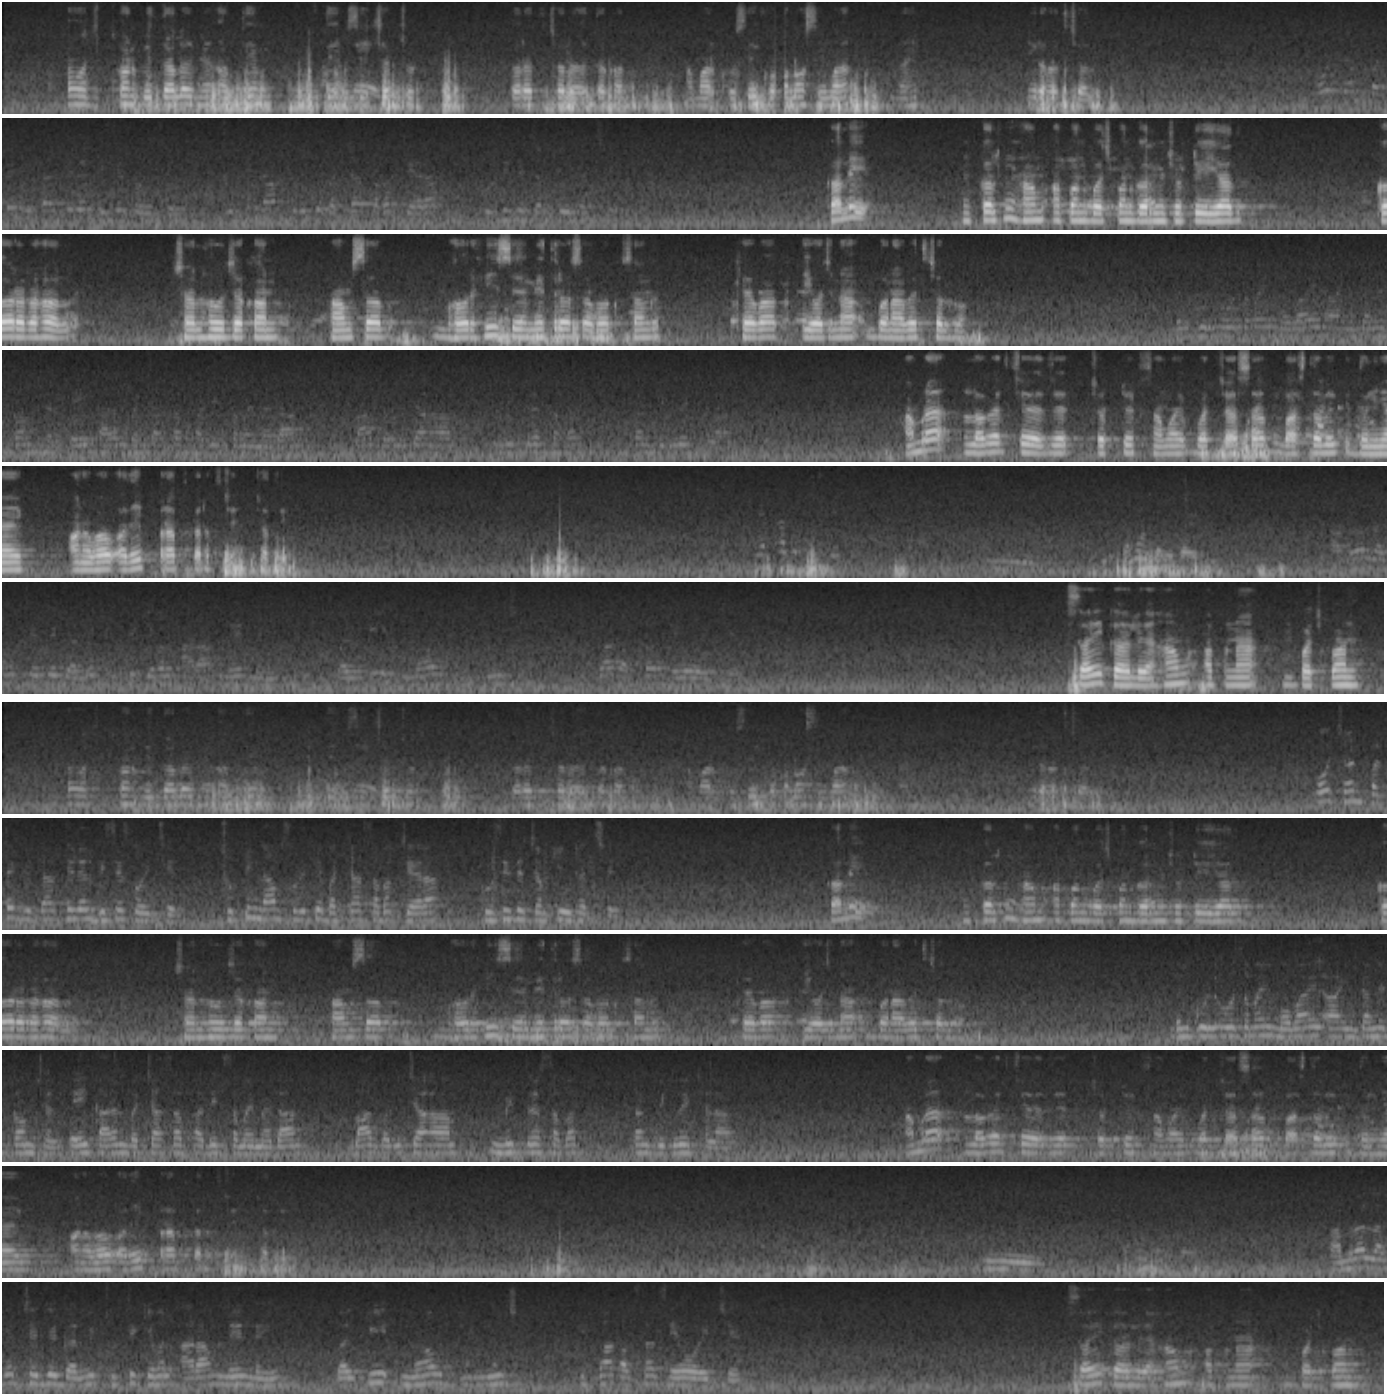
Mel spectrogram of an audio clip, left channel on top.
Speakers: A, on the left; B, on the right.
A: आओ <unintelligible> <unintelligible> विद्यालयमे अन्तिम दिन शिक्षक छूट करत छलह तखन हमर खुशी कोनो सीमा नहि रहत छल
B: ओ क्षण प्रत्येक विद्यार्थी लेल विशेष होइ छै छुट्टी नाम सुनेते बच्चा सबहक चेहरा खुशी से चमकी उठैत छै
A: कल्ली कलहि हम अपन बचपन गर्मी छुट्टी याद कर रहल छलहु जखन हम सब भोरहिसे मित्र सबहक संग खेबाक योजना बनाबैत छलहो
B: बिल्कुल ओ समय मोबाइल आ इंटरनेट कम छल एहि कारण बच्च- बच्चा सब अधिक समय मैदान बाग बगी चा आम मित्र सबक संग बीतबैत छलाह
A: हमरा लगैत छै जे छुट्टिक समय बच्चा सब वास्तविक दुनियाईक अनुभव अधिक प्राप्त करत छैथ छथि <inaudible> <unintelligible>
B: हूँ
A: कमोन <unintelligible>
B: हमरा लगैत छै जे गर्मीक छुट्टी केवल आराम लेल नही बल्कि नव जीवनी छी सिखबाक अवसर सेहो होय छै
A: सही कहले हम अपना बचपन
